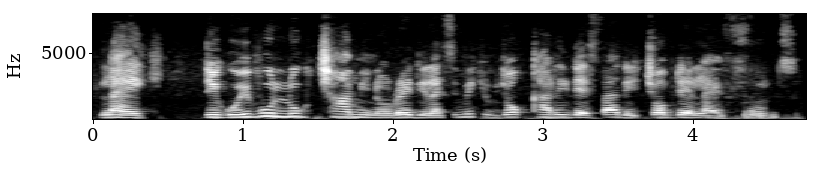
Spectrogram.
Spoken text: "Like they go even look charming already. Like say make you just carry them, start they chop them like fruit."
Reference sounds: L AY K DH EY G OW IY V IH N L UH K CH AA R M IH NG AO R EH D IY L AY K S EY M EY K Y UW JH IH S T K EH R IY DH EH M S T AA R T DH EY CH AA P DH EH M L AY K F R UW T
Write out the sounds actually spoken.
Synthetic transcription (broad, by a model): L AY K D EY G OW IY V IH N L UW K CH AA M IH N AO R EH D IY L AY K S EY M EY K Y UW JH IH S K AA R IY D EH S T AA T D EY CH AA P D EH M L AY K F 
